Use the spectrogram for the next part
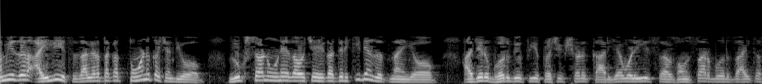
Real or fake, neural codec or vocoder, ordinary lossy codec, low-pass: real; none; none; 3.6 kHz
